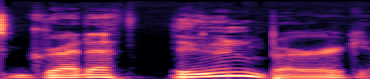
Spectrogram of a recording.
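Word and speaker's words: Greta Thunberg: pronounce it and so it's Greta Thune Berg as best as I can understand and so she has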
